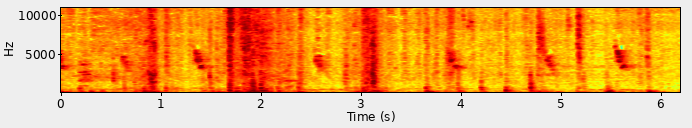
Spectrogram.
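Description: Irregular knocks and scuffs of two boxers' feet and gloves on a wooden deck during sparring, with a bird calling in the background.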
